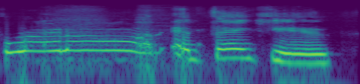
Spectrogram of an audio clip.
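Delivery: very high, hammed-up cheery voice; mock cheerful. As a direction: chirp it like a happy kid. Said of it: "I was like".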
